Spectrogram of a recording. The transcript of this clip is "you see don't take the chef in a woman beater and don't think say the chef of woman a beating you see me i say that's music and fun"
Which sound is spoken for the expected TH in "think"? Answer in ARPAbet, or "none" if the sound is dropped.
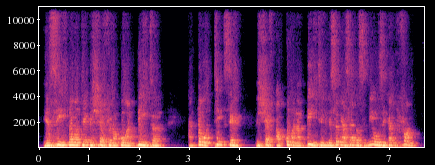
T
